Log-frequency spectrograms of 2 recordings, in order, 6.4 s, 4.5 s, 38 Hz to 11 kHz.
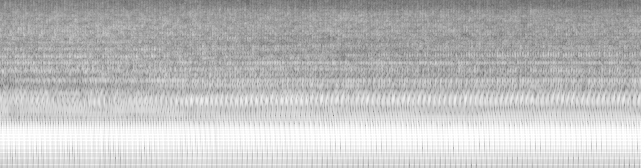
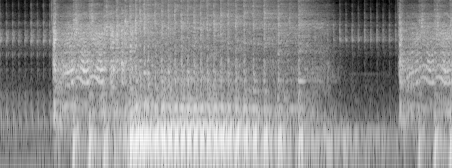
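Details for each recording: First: Barn-find RX7 12A rotary, sat for years, first run on its carb with an electric fuel pump (needle and seats suspected of flooding, small leak): smooth, even, deep burble with steady revs and no misses; healthy idle. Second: Mazda 12A rotary from a barn-find RX7 that sat for years, with the choke zip-tied partly open: it fires and revs roughly about three seconds, sags and dies, running only on sprayed starting fluid despite fuel in the carb; carb fault suspected.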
